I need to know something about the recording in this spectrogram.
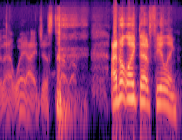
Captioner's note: laughing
